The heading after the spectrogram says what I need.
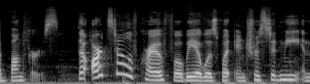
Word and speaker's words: Kriophobia: First of all, how do I pronounce it? Luigi. Oh, the game. It's Kriophobia.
